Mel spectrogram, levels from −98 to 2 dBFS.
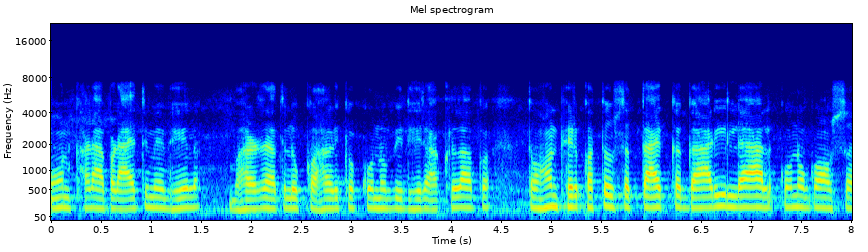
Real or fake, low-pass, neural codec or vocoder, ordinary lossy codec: fake; none; codec, 16 kHz, 8 kbps, FunCodec, trained on Chinese and English, 25 frames a second; none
